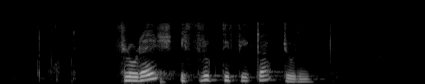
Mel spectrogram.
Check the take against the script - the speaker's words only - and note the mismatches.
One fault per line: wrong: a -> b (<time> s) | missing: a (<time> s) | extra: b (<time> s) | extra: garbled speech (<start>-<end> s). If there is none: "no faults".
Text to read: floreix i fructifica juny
no faults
